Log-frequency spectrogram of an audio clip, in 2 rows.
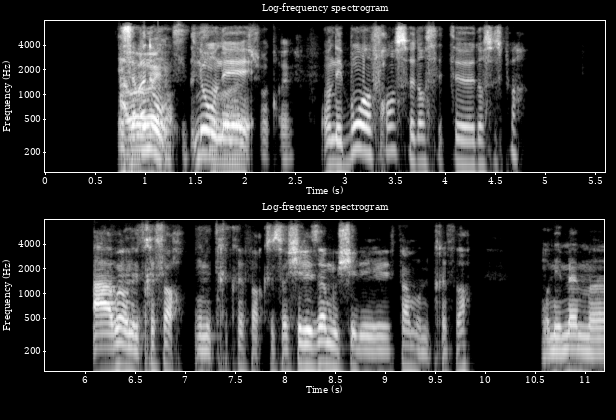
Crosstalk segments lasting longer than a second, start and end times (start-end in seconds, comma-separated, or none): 0.7-2.1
